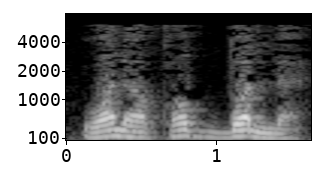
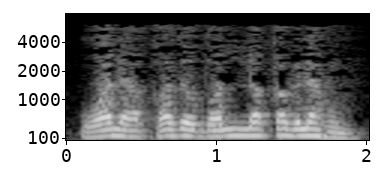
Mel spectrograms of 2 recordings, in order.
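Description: First: ولقد ضل with the د merged into the ض, slowly; slow ولقد ضل with no separate د; ولقد ضل said as one doubled ض; Warsh merging. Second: Said in the usual way. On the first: Shown as a demonstration. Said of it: "بإدغام الدال في الضاد". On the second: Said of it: "قرأ ورش كلمتي ولقد ضل".

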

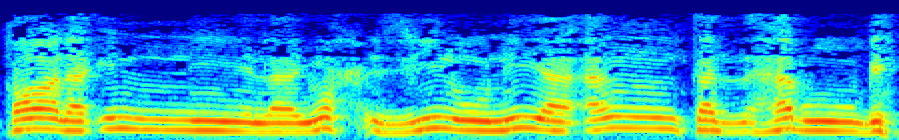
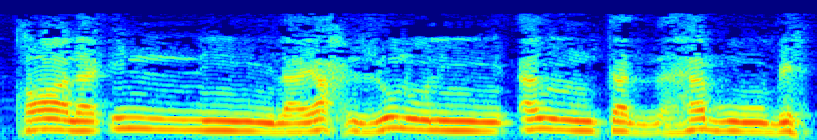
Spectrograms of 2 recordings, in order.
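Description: First: ليحزنني as layuhzinuni, ya open; Qalun reading. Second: Said in the usual way. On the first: Shown as a demonstration. Teacher recites Qalun's ليحزنني slowly. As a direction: say ليحزنني with u then zi, ya opened. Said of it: "بضم الياء من يحزنني وكسر الزاي". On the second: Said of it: "هكذا".

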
